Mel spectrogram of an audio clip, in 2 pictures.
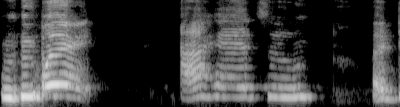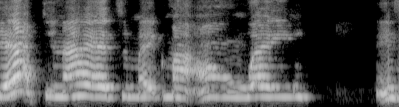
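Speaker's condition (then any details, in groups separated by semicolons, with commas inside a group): Cerebral palsy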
